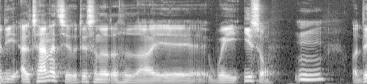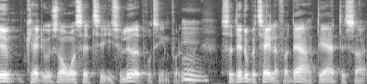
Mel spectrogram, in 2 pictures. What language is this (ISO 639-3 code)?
dan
